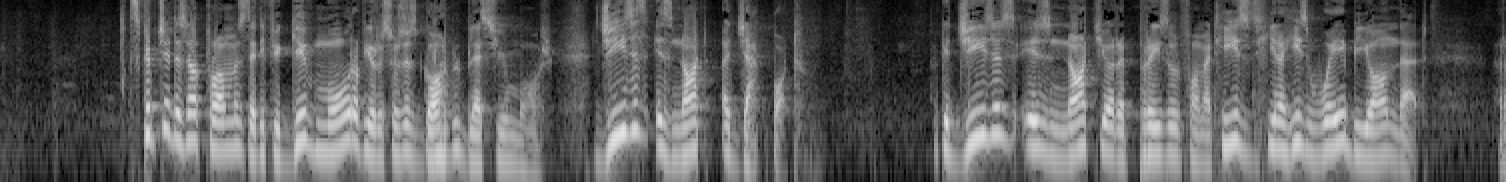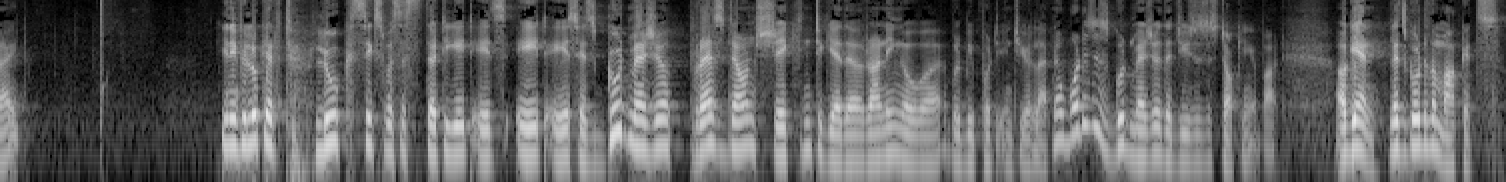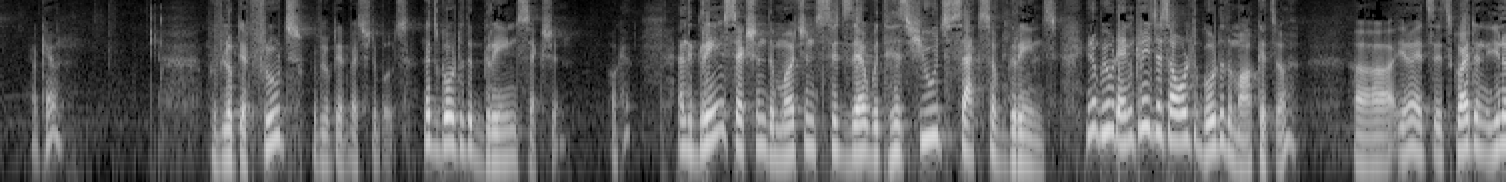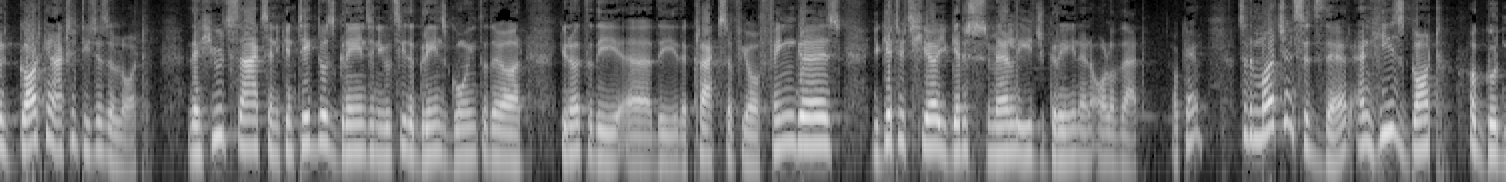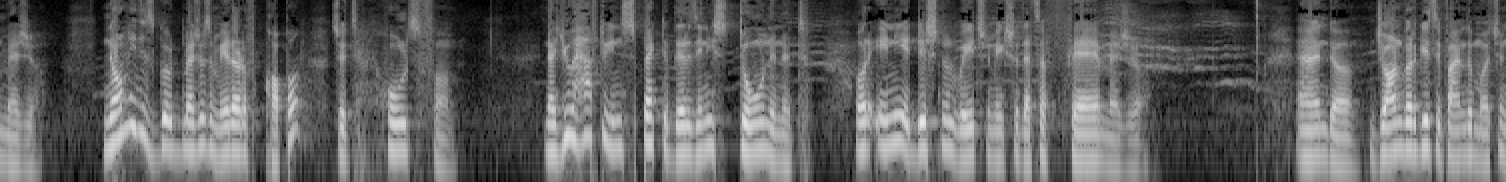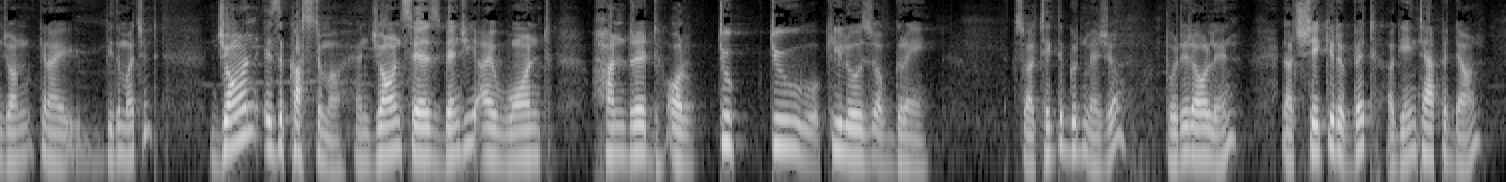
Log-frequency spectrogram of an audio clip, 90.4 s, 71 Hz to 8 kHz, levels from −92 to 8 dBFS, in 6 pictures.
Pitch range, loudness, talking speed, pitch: 135-185 Hz, -16 LUFS, 190 wpm, 160 Hz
